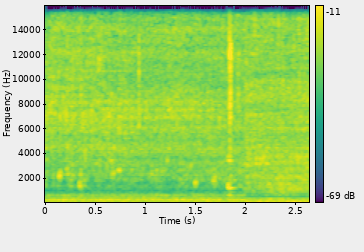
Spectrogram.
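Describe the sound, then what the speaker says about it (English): Tap water runs steadily over a styrofoam plate lying in the bottom of a sink, a continuous close hiss and splash with one small clunk near the end. "I put mine on the bottom of the sink and run water over it and scrub gently with a paintbrush."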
